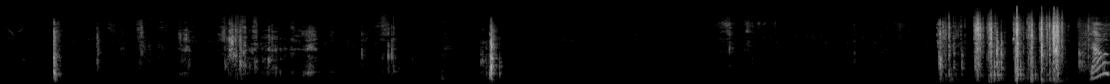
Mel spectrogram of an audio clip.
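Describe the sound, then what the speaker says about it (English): Intermittent papery riffles and flicks of cards, scattered in short bursts with quiet gaps, ending in a louder rapid flurry of shuffling. "Now it's a nice sloppy shuffle job."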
